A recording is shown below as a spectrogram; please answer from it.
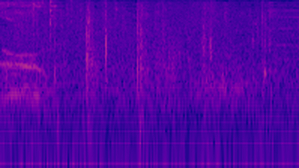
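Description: Horse hooves clip-clopping at a walk, several uneven knocks over a couple of seconds, fairly faint and close, with a little background noise.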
